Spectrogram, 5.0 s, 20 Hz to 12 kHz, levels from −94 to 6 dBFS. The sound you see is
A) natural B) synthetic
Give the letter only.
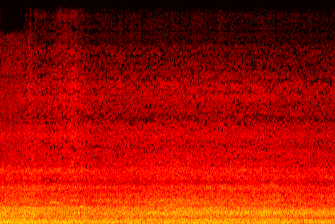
B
